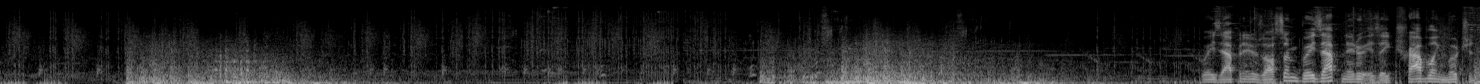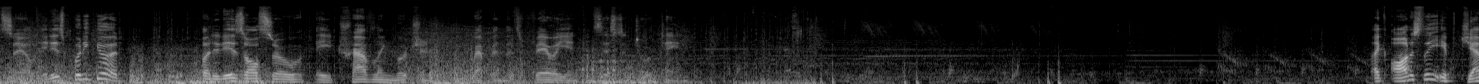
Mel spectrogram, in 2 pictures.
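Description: Game sound effects of magic weapons fire and crackle in rapid bursts.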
